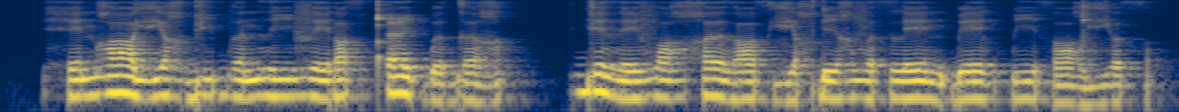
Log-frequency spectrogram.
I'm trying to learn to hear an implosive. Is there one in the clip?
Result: yes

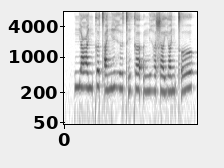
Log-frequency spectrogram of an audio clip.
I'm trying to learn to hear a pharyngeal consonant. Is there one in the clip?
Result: yes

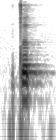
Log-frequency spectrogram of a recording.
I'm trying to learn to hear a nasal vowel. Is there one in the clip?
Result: no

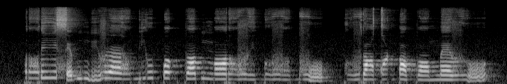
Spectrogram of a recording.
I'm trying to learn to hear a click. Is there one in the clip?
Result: no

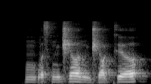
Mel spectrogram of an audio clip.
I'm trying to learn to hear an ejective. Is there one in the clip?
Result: no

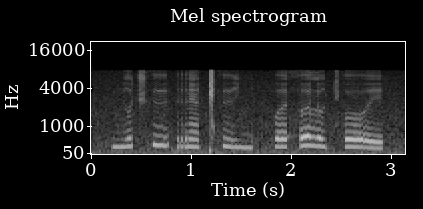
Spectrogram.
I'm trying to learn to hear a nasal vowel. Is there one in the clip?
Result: yes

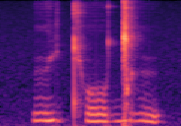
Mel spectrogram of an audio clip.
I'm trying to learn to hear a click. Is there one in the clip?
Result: yes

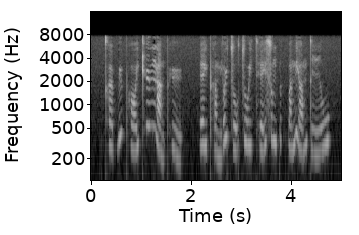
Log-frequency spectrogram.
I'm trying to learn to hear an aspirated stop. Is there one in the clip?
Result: yes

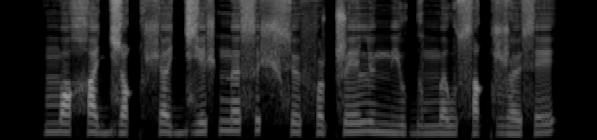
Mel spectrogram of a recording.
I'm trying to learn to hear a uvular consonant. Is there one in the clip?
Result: yes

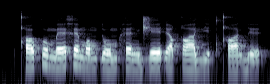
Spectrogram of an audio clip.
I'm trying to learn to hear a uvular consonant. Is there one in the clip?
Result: yes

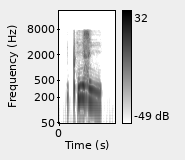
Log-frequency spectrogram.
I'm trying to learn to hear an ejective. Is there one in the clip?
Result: yes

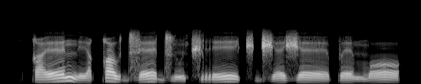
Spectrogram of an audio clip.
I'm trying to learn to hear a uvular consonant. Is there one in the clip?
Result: yes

